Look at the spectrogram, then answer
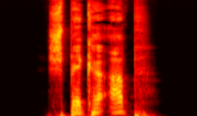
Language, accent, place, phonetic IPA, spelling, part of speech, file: German, Germany, Berlin, [ˌʃpɛkə ˈap], specke ab, verb, De-specke ab.ogg
- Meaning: inflection of abspecken: 1. first-person singular present 2. first/third-person singular subjunctive I 3. singular imperative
